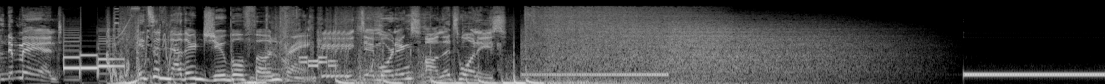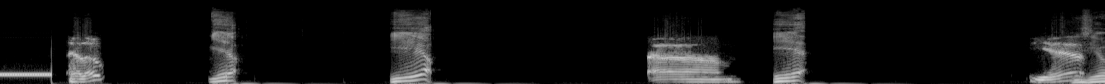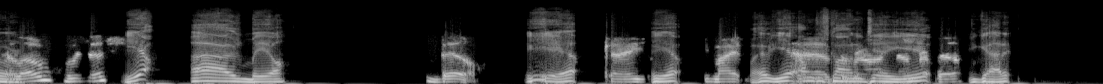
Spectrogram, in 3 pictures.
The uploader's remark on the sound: phone prank style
